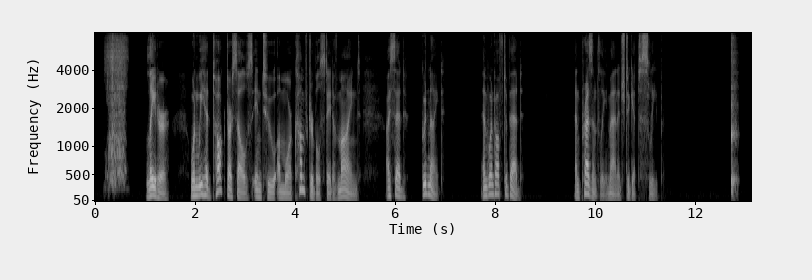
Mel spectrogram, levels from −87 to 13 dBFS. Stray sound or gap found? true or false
true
